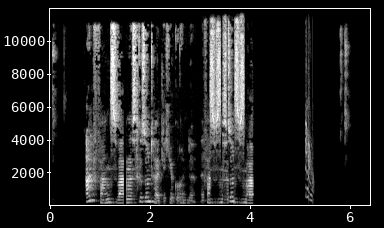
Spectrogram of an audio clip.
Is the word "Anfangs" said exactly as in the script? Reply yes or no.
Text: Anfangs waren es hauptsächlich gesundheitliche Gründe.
yes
